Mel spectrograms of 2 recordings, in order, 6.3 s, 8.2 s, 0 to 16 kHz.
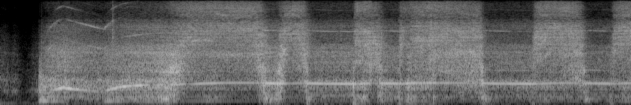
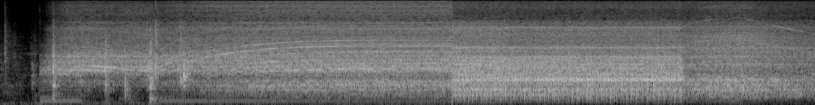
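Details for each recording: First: LG V-3340D vacuum cleaner after its loud-running motor was replaced with a new no-name Chinese motor, dust bag refitted: strong, steady high whine with a clean rush of air, pitch holding even, very good suction, no smell; normal running. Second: LG V-3340D vacuum cleaner, original motor with the casing removed, which had become loud over time: harsh high-pitched roar with a gritty edge and steady whine; a worn bearing is the suspected cause.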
